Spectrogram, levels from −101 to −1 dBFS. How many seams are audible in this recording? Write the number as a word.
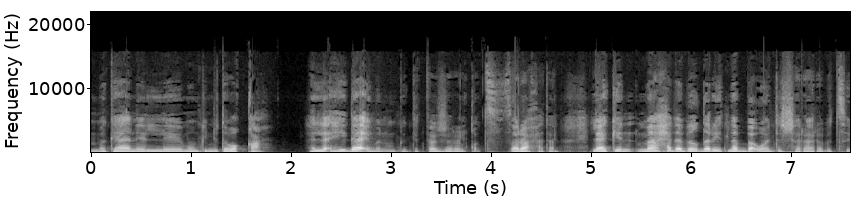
zero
